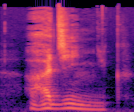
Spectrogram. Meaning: clock
- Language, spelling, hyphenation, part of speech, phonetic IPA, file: Belarusian, гадзіннік, га‧дзін‧нік, noun, [ɣaˈd͡zʲinʲːik], Be-гадзіннік.ogg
